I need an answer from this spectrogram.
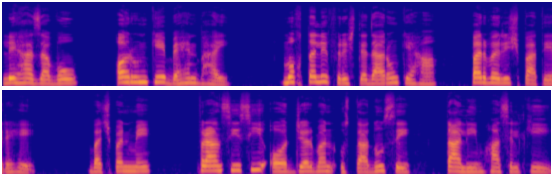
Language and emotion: Urdu, neutral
